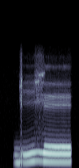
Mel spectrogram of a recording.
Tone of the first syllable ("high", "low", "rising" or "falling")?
rising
